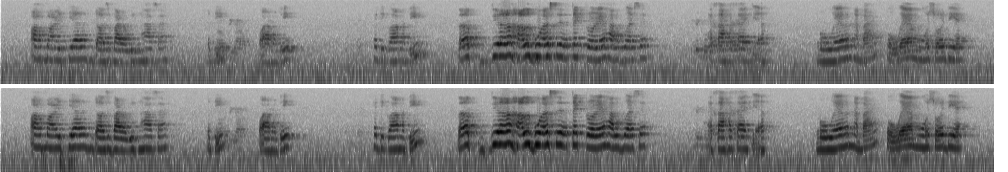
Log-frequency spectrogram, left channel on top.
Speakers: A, on the right; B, on the left.
A: আমাৰ এতিয়া দছ বাৰ বিঘা আছে, খেতি
B: দহ
A: কৰা
B: বিঘা অ
A: মাটি।
B: আচ্ছা
A: খেতি কৰা মাটি, অপ
B: অ
A: দিয়া হাল বোৱাইছে, তেক তৰে হাল বোৱাইছে,
B: কেলে গৰুৱে
A: এচাহ
B: হাল নাবায়
A: সেচাহ
B: নেকি
A: এতিয়া গৰুৱে হ নাবায়, গৰুৱে মৈ চৈ দিয়ে।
